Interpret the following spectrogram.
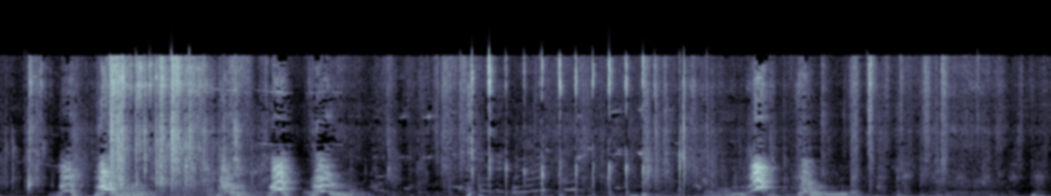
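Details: Eight-week-old puppy giving short, sharp high yelping barks, three main bursts spaced a few seconds apart with quieter whines between, over indoor clatter and handling noise.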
